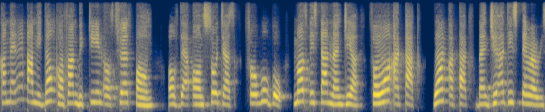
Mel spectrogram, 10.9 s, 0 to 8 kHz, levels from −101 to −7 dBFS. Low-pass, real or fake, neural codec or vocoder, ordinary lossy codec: 7.2 kHz; fake; codec, 16 kHz, 0.5 kbps, X-Codec, HuBERT features, trained on general audio; none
